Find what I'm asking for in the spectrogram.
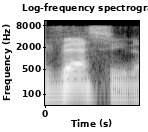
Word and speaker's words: Vesey: It'll be August 15th this summer for Jimmy Vesey. Now, correct me if I'm saying it wrong. I've been told it's Vesey, and now I'm hearing VC all the time. – Yeah, I've heard VC.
